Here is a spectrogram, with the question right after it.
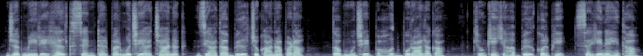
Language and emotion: Hindi, sad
